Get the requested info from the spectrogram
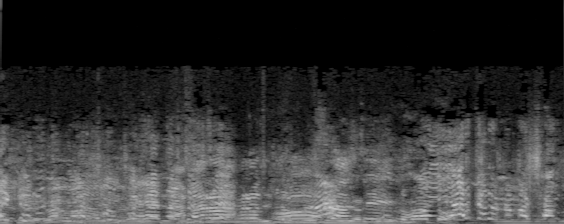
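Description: Several people talking at once, their voices overlapping one another.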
